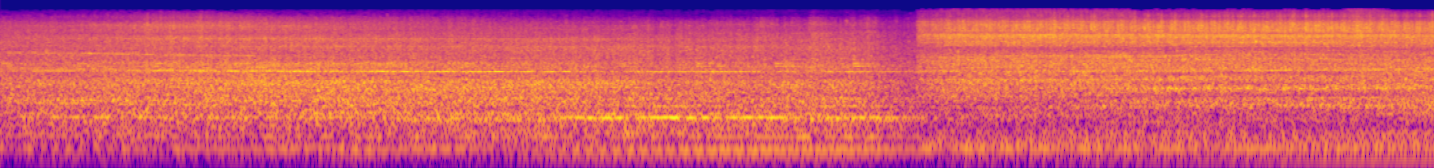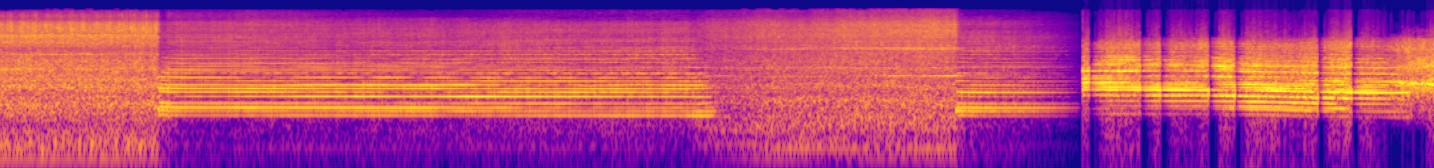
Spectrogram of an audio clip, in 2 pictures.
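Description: Norfolk Southern diesel freight locomotives passing close by, with a steady heavy rumble of engines and wheels on the rails. About two-thirds of the way through, a locomotive air horn sounds one long steady blast of several seconds. Near the end the horn blows again over loud sharp crackling.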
